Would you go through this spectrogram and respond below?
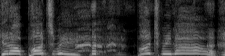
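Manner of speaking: very high, loud yell. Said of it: "loudly yelling at Undertaker".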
